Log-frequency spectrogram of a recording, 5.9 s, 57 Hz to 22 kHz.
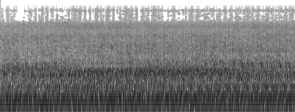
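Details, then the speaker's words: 1969 Mustang V8 first start after sitting, electric choke not yet hooked up, oil burning off the top of the motor. Deep, loud, even rumble at a steady idle with no misses or knocks; no smoke, good compression. Healthy. "oh my gosh that was loud at least it's not SM oh man this thing still there's a lot of oil on top of the motor that's burning off right now but dang this thing does not smoke can tell has plenty of compression"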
